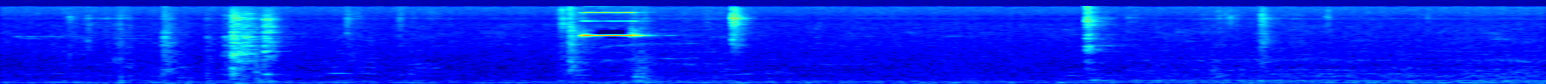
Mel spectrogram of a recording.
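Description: Faint small clicks and rustles of pearl beads and nylon thread being handled as a knot is tied, over a low steady hum. About three seconds in comes one louder short click with a brief high ring.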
